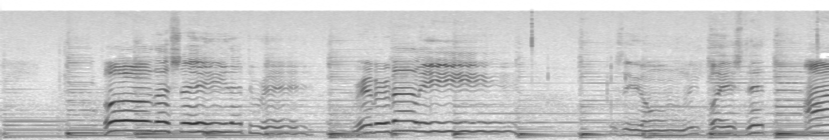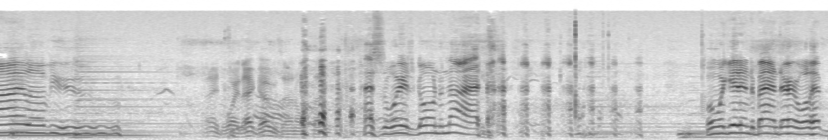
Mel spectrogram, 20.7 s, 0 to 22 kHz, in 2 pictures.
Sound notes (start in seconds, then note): 16.2 laughs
